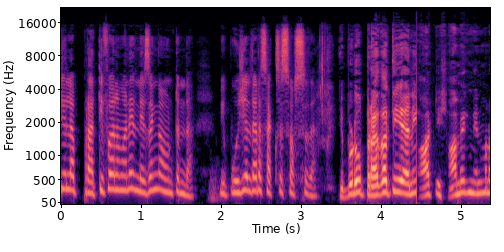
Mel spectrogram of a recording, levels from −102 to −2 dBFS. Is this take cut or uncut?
cut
